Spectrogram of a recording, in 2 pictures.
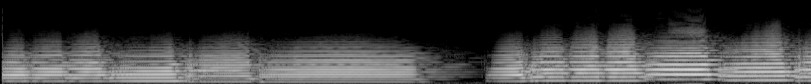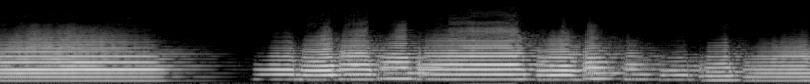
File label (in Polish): puzon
